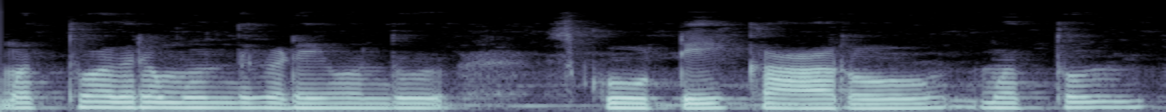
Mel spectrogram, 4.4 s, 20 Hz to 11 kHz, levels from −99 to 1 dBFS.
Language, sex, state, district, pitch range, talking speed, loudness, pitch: Kannada, female, Karnataka, Bidar, 140-160 Hz, 95 wpm, -17 LUFS, 150 Hz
